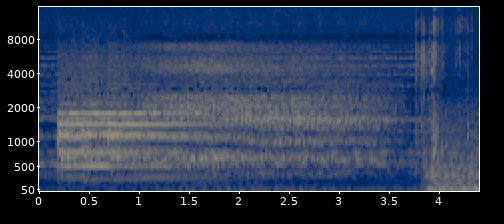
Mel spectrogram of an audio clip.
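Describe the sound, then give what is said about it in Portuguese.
A doorbell rings at a house door with a loud, steady chime that holds for several seconds. A brief burst of louder noise cuts in at the very end. “Até eu tenho coragem para tocar a campainha.”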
